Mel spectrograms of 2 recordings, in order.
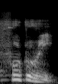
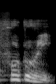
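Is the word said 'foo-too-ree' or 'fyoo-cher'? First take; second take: foo-too-ree; foo-too-ree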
